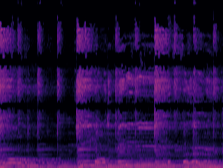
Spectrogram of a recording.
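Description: A woman singing a slow French chanson live into a microphone over a backing accompaniment, her held notes wavering with vibrato.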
